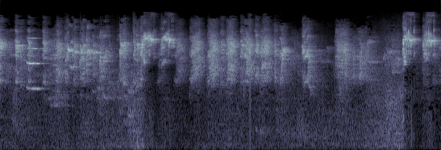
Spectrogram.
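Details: Stella's lorikeets of the subspecies goliathina, a red male and black female pair, produce a near-continuous stream of shrill, grating screeches, loud and high-pitched throughout with only short breaks.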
